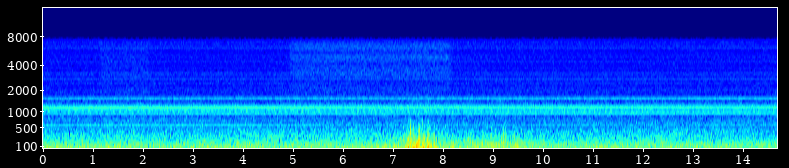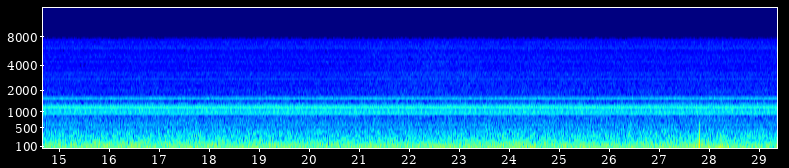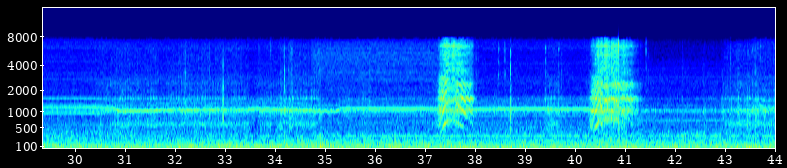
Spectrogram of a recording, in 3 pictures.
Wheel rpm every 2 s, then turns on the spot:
0, 0, 0, 0, 0, 0, 0, 0, 0, 0, 0, 0, 0, 0, 0, 10, 20, 10, 30, 10, 40, 10.
30-34 36-38 40-44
